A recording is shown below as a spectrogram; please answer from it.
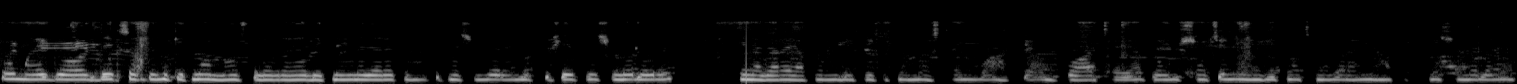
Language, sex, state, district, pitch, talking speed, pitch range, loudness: Hindi, female, Jharkhand, Sahebganj, 220 Hz, 145 wpm, 210-225 Hz, -29 LUFS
